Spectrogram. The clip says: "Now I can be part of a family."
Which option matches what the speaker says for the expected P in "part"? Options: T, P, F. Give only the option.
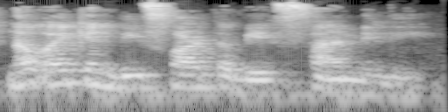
F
